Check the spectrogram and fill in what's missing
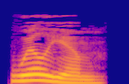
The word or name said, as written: william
